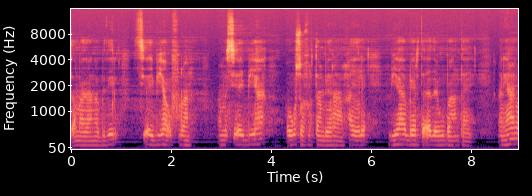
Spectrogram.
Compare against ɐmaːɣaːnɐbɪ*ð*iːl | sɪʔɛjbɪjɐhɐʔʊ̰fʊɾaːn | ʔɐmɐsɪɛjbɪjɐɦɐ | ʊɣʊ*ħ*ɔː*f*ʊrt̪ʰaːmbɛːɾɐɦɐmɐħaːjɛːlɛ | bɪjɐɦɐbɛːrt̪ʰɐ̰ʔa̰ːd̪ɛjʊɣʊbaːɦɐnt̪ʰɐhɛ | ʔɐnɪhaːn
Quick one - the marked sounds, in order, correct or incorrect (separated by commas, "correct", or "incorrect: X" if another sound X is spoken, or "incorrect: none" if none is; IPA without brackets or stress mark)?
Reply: correct, incorrect: s, correct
